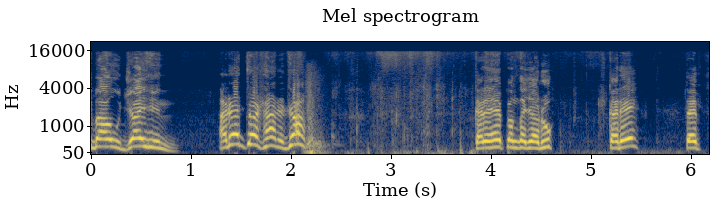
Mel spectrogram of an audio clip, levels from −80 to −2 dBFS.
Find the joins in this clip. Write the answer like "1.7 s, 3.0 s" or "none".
2.3 s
